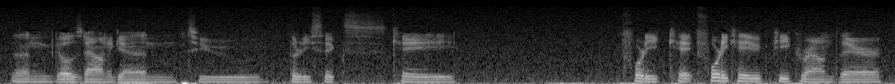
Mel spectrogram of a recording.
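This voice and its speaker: A man speaks at a very slow pace with long, frequent pauses and a monotone, flat intonation. Audible room echo and noticeable background noise fill the recording. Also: medium pitch for a man. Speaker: gaming video creator. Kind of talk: commentary video. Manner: hesitant with fillers.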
